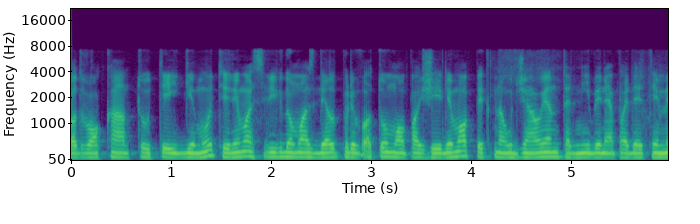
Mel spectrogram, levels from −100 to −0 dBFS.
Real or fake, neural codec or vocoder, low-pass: fake; codec, 16 kHz, 6 kbps, DAC; 7.2 kHz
